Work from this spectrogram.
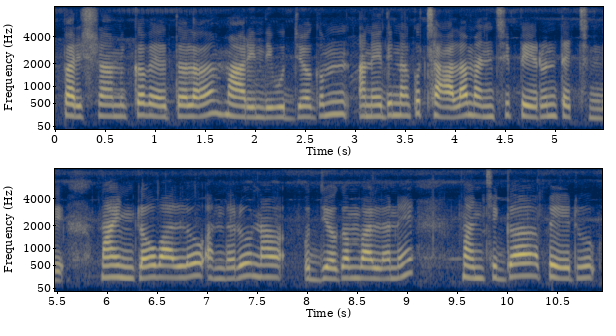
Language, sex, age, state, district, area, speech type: Telugu, female, 30-45, Andhra Pradesh, Eluru, rural, spontaneous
